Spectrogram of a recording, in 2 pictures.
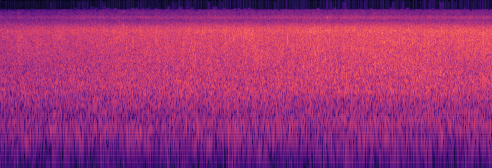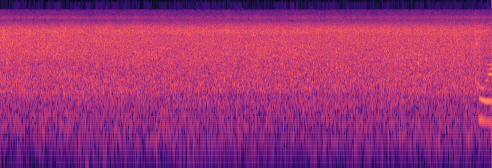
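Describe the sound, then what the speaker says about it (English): Marcy Brook, a mountain stream in the Adirondack High Peaks, rushes at a hiking crossing as a steady, dense broadband hiss of flowing water, constant and close with no voices. "Crossing the Marcy Brook."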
